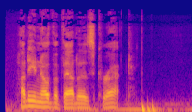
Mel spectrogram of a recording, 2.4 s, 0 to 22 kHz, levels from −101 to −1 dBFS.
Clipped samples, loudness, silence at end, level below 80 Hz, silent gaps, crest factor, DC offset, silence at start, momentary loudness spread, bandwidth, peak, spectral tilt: under 0.1%; -24 LUFS; 0 s; -34 dBFS; none; 18 dB; under 0.1%; 0.1 s; 9 LU; 16.5 kHz; -6 dBFS; -4.5 dB/octave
